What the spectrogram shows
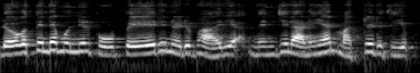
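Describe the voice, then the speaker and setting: A woman's voice: mid-range voice, normal speed, warm tone, roomy sound, lo-fi sound, close to an everyday voice. A woman voicing a bitter, wounded husband who speaks with sarcastic reproach, in a storybook reading.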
